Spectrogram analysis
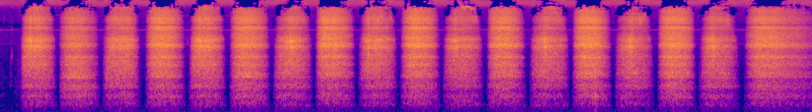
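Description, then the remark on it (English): Rapid, rhythmic genital breathing exercise: about sixteen forceful, evenly spaced breaths in ten seconds, loud, each a whooshing rush of air, with no talking. “And genital breathing again.”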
